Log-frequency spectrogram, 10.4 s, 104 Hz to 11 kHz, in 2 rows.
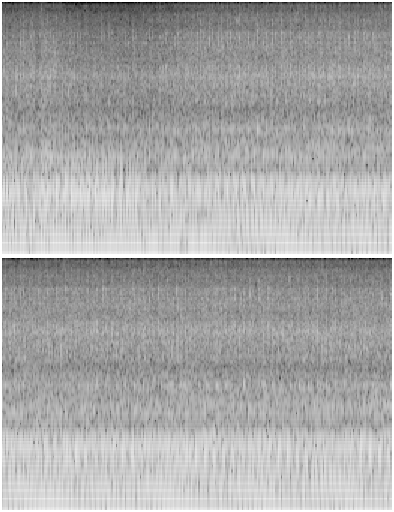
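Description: Holden Commodore VE SS ute's LS V8 idling cold through its race exhaust just after start-up, easing down to a lower, steady idle about two seconds in. This is its new idle on a fresh custom tune, which sounds totally different.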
